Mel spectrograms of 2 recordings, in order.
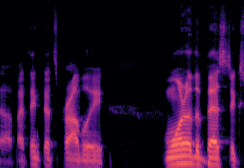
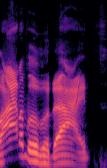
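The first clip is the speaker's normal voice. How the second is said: baseball announcer voice, louder, slower; 6 semitones higher, 6 dB louder than usual. Told he has an announcer voice, he demonstrates it: baseball announcer voice. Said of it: "I love the announcer voice on the baseball".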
